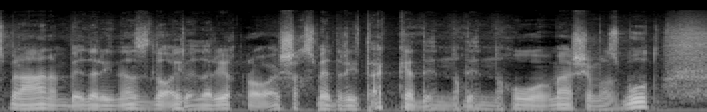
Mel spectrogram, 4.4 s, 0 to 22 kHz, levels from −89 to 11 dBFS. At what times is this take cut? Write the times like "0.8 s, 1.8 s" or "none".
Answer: 1.1 s, 2.0 s, 2.9 s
